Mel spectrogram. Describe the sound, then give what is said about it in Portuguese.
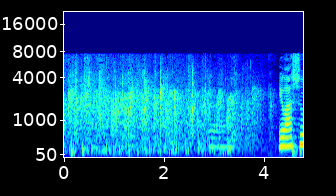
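An audience claps steadily for about four seconds, a dense wash of many hands that gradually thins, and then a voice starts speaking loudly as the applause fades out. “Salve de palmas.”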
